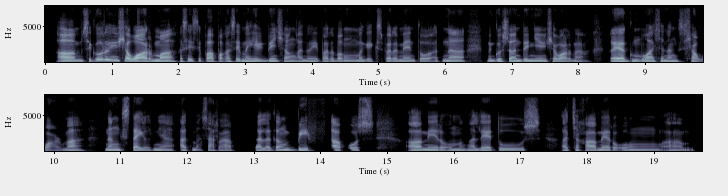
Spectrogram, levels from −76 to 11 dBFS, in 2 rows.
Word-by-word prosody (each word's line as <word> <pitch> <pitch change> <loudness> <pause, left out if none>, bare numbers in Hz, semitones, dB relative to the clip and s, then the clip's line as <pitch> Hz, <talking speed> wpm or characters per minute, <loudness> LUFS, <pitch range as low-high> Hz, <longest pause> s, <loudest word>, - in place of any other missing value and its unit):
Um, 160 -1 +7
siguro 180 +8 +4
yung 215 0 +7
shawarma 135 - +6
kasi 140 +3 -2
si 145 - -6
papa 140 -2 +2
kasi 135 +1 -1
mahilig 130 -2 0
din 130 -1 +1
siyang 125 -2 -3
ano, 120 +3 -4
eh, 130 -2 -4
para 115 -1 -3
bang 115 0 -3 0.2
mag-eksperimento 110 0 -3
at 120 - -7
na 110 -3 +1 0.3
nagustuhan 120 0 +1
din 115 -1 +1
niya 115 - 0
yung 115 - -4
shawarma. 105 -4 -1 0.4
Kaya 135 -2 +7
gumawa 155 +3 +1
siya 145 -2 -2
ng 135 -1 -2
shawarma 110 -2 -3 0.3
ng 120 0 +1
style 110 -6 0
niya 115 -2 -6
at 125 0 -3
masarap, 155 -4 -7 0.3
talagang 140 -3 -1
beef 135 +6 -2
tapos 120 0 -2 0.6
mayroong 115 0 -1
mga 110 - -4
lettuce 120 -1 -3 0.2
at - - -5
saka 105 -2 -1
mayroong, 105 -1 -5
um. 100 -2 -9
120 Hz, 130 wpm, -22 LUFS, 110-135 Hz, 0.6 s, Um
